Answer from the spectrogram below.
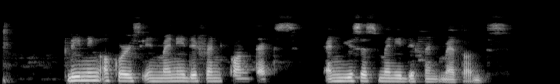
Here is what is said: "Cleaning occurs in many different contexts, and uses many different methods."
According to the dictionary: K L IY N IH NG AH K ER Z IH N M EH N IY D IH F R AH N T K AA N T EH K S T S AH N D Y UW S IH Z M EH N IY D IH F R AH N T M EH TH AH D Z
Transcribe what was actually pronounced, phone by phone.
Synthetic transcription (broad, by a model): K L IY N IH NG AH K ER S IH N M EH N IY D IH F R AH N T K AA N T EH K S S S AH N D Y UW S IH S M EH N IY D IH F R AH N T M EH T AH D S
